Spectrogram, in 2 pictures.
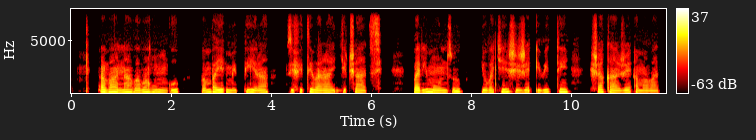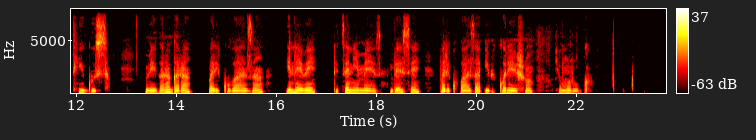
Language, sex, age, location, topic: Kinyarwanda, female, 18-24, Musanze, education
